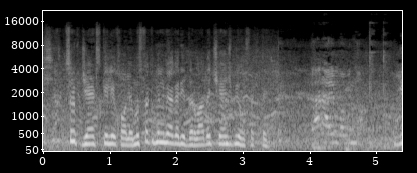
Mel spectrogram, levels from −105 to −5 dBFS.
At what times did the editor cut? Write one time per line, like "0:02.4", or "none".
0:03.5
